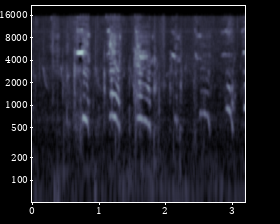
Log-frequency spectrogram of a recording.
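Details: Ten-week-old male German Shepherd pups at play with IQ games, born 28 January 2015: loud, reedy yelping whimpers that curve down in pitch, coming in quick irregular bursts over a quiet background.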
